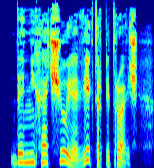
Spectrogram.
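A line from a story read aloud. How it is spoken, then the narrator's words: Tired. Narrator (Russian): устало сказала я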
